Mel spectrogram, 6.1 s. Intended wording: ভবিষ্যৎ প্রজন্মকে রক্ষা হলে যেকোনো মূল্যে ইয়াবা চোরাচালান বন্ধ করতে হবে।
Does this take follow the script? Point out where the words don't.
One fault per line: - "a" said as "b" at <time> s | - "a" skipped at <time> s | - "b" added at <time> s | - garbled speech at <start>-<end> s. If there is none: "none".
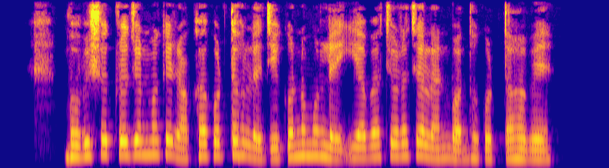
- "করতে" added at 2.1 s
